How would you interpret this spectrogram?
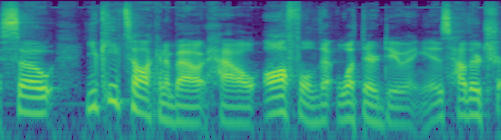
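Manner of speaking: normal talking voice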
